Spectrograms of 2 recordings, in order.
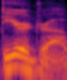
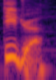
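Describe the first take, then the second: First: An R sound comes after the first vowel. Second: There is no R sound after the first vowel. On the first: "with an R in the in front of the first D" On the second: "It's Deidre"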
